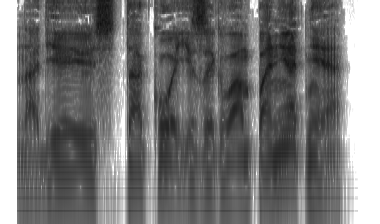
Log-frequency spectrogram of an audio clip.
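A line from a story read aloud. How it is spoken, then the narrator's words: Deep bass voice. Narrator (Russian): пробасил Аристарх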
